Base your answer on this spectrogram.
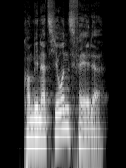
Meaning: dative singular of Kombinationsfeld
- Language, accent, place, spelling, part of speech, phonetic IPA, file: German, Germany, Berlin, Kombinationsfelde, noun, [kɔmbinaˈt͡si̯oːnsˌfɛldə], De-Kombinationsfelde.ogg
